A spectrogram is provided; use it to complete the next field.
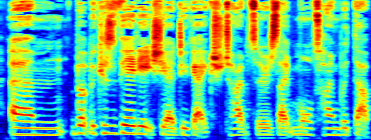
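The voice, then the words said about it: Tired, exhausted-sounding voice. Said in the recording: “you can hear it in my voice. I'm just I'm really exhausted”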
